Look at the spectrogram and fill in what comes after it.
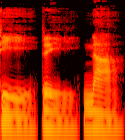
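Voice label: "tirina", concatenated syllables; Affixing experiment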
